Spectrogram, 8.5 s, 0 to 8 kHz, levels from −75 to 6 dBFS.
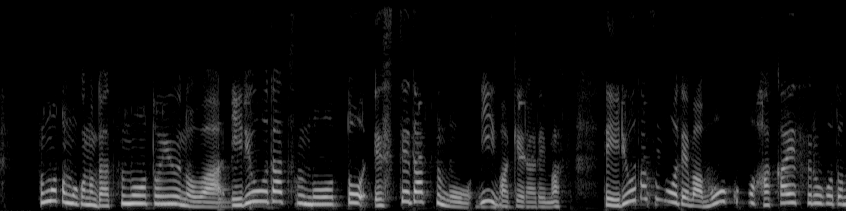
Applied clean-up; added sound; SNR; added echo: neural mask model DeepFilterNet 3.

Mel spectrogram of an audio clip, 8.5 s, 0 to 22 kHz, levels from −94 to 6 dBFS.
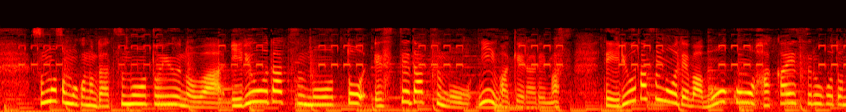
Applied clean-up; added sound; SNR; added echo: none; Alarm; 20 dB; none.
